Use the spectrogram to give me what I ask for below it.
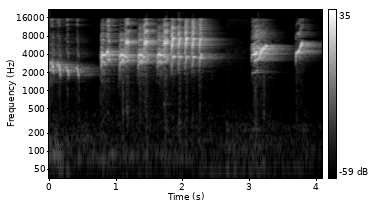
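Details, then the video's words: Long-tailed shrike in full harsh song, meant to lure other shrikes into singing: a falling trill, then a dense burst of quick buzzy notes, and finally two short high rising whistles separated by silence. "burung cendet gacor FULL MATERI KASAR buat PANCINGAN CENDET AGAR CEPAT BUNYI"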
